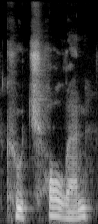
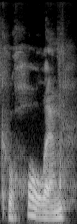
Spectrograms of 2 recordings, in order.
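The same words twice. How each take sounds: First: The C before the H is pronounced. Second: The C before the H is silent. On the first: The speaker calls it wrong. "People pronounce it like Cuchulainn. No" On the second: The speaker calls it right. "it's Cuchulainn. ... the C is silent next to the H"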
